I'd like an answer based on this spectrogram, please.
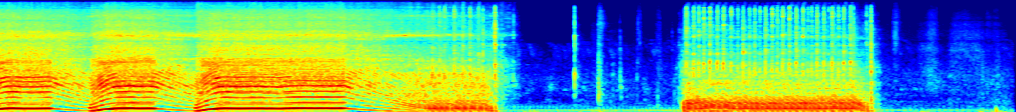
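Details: Chainsaw after repair of a no-rev fault caused by an over-rich fuel mixture, with the needle readjusted: crisp revs rise and fall cleanly, then it cuts wood at steady speed. Engine pulls strong and sounds healthy.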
